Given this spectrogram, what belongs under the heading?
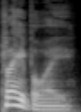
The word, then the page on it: playboy: British English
